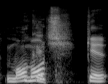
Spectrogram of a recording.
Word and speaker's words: Mortgage: Mort, jeg kan ikke engang udtale. Mortage? – Morg, mort, mortgage. – Mortgage. – Mortgage. – Mortgage. Ja. Teen Mortgage. Er det ikke sådan, man siger det? – Det er jo.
